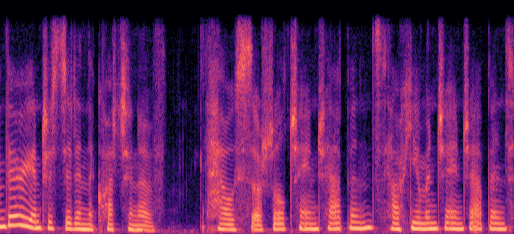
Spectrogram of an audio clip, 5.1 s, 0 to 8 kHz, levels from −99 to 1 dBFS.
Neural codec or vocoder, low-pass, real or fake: vocoder, 22.05 kHz, 80 mel bands, WaveNeXt; 7.2 kHz; fake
